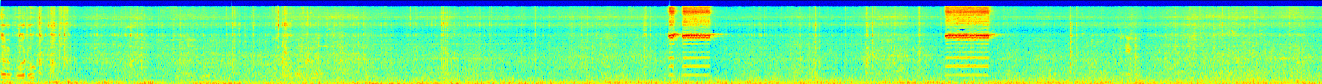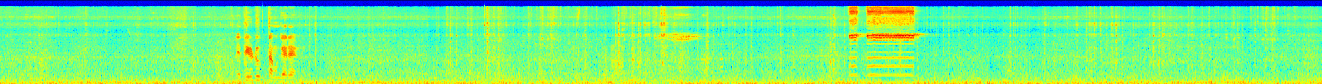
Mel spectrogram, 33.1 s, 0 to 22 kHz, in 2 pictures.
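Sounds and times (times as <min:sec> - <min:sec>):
motorcycle engine: 0:00.0 - 0:33.0
horn beeps: 0:08.3 - 0:09.0, 0:11.8 - 0:12.6, 0:24.9 - 0:25.3, 0:27.1 - 0:28.1.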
